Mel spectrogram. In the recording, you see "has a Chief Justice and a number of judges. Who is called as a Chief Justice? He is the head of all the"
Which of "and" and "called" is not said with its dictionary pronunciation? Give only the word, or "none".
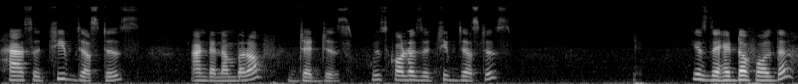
none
